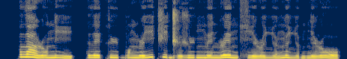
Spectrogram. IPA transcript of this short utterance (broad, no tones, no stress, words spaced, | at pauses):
ðaɭo ni | ðeky bɔŋɭi t͡ʃid͡ʒʏʒy ŋ͡menɭeŋ xiɭʏ ʎøŋʏʎøb niɭo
